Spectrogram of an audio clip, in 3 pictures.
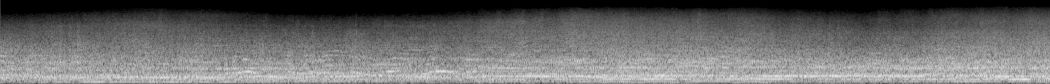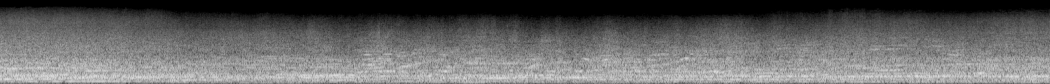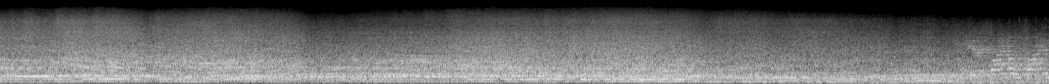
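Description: Several IMCA SportMod dirt-track race cars' V8 engines running at racing speed around the oval, the sound swelling and easing as the cars pass.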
